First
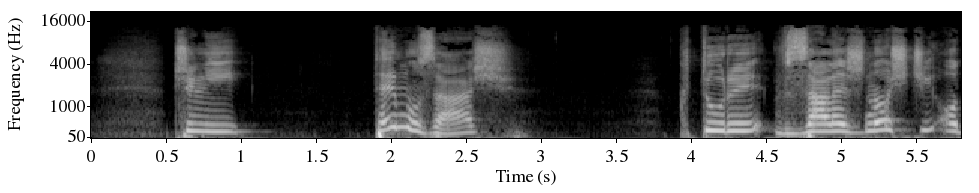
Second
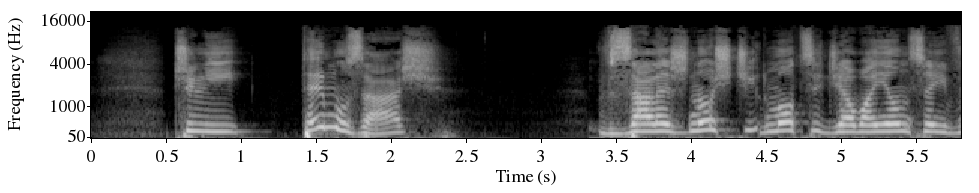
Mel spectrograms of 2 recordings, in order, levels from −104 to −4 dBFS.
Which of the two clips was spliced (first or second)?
second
